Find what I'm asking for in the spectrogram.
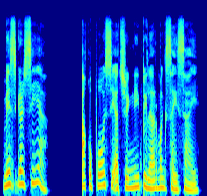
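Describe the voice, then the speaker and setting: A woman's voice: mid-range voice, sing-song, measured pace, warm tone, dry recording, studio quality. Woman playing an earnest, urgent lady lawyer. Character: earnest, determined woman lawyer seeking the truth.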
